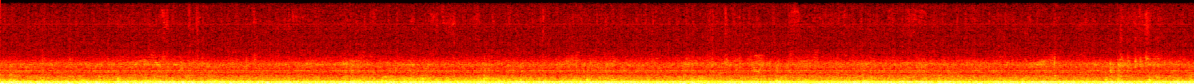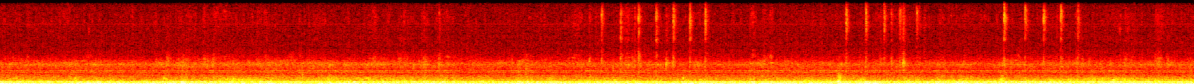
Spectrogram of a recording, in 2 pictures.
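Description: Passenger train running steadily, a continuous low rumble of wheels and carriage heard from inside the car. Faint rapid ticking joins in during the last several seconds.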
